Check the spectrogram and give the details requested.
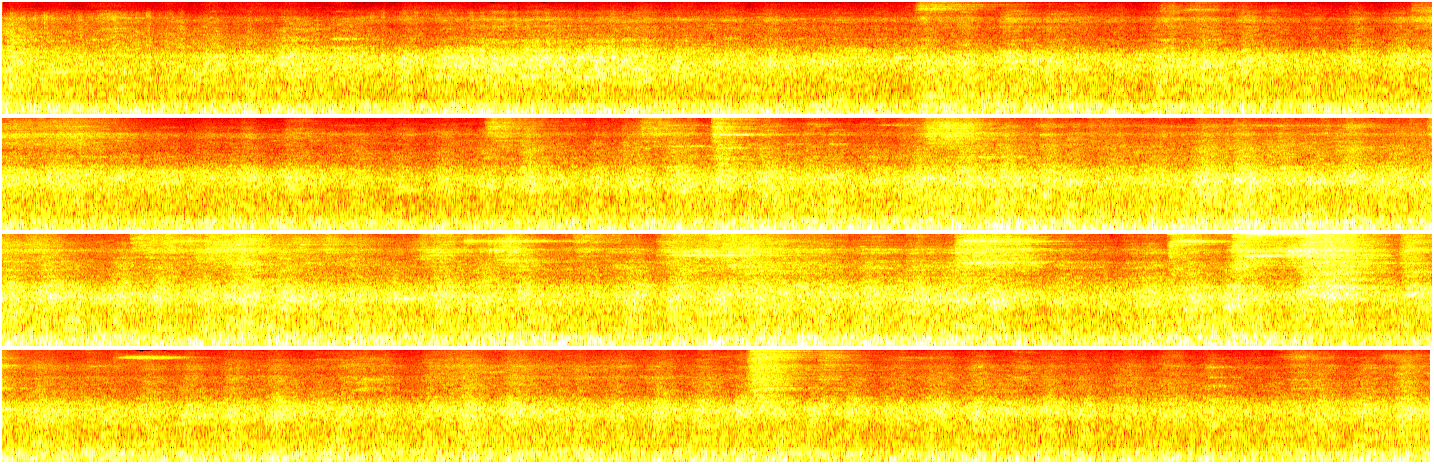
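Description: Covered goods wagons of a freight train rolling past on the rails with a steady, dense running noise. Short high-pitched wheel squeals come and go through the middle.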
